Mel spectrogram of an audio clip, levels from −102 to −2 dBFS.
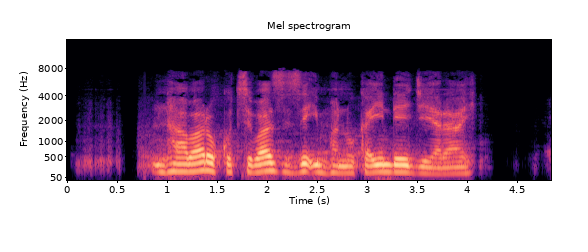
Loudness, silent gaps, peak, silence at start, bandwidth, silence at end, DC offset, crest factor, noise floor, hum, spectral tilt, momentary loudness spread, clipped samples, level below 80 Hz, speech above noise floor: -19 LUFS; none; -2 dBFS; 0.8 s; 7.6 kHz; 0.8 s; under 0.1%; 18 dB; -48 dBFS; none; -8 dB/octave; 12 LU; under 0.1%; -60 dBFS; 30 dB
